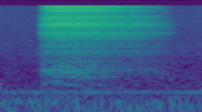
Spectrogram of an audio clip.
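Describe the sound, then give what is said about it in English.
A single slow breath during a guided breathing exercise, a soft airy rush that swells quickly and then fades gently, heard faintly alone. “Breathe in and out.”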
